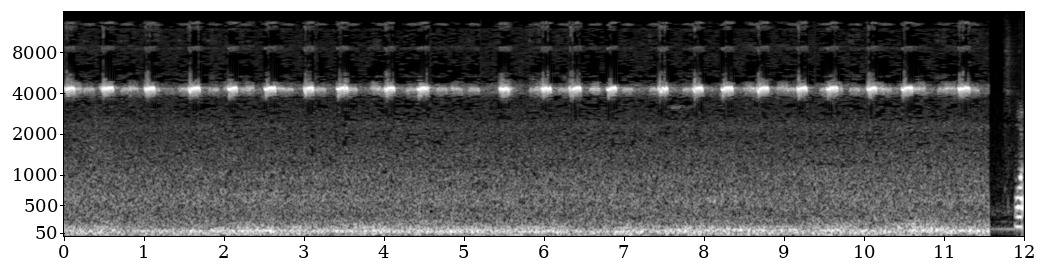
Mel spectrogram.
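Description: Crickets sound effect: a cricket chirping at an even pace, about two and a half chirps a second, over a low rumble. It starts and stops abruptly.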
